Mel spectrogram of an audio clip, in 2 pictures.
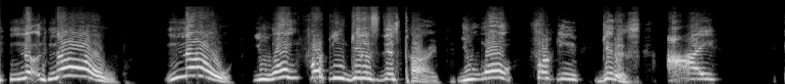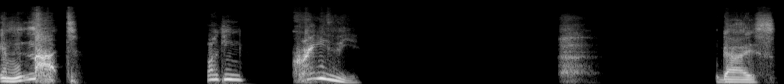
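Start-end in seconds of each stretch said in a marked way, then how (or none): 0.1-11.5 defiant. Real, not acted. Defiant climax of the rant.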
